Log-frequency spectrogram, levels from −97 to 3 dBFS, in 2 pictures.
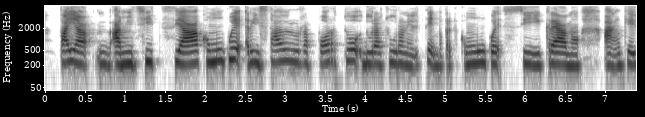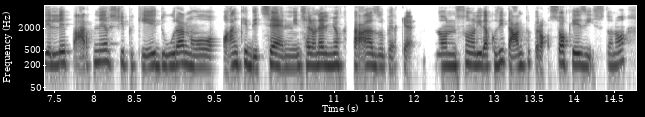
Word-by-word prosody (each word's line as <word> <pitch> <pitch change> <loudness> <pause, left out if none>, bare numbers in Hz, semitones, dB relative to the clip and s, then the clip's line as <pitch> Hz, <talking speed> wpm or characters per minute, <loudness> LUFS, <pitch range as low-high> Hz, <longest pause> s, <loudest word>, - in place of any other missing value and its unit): fai 240 +1 +5
a 220 -1 +5
mhmm, 225 -1 -8
amicizia, 225 +1 +6
comunque, 260 +4 0
ristauri 240 +3 -3
un 245 - -5
rapporto 235 +3 -4
duraturo 220 +1 -3
nel 200 -2 -8
temp 200 -1 -5
perché 180 - -11
comunque 225 +1 -2
si 215 -3 -5
creano 210 -4 +4 0.3
anche 210 +1 0
delle 215 +2 0
partnership 240 -3 -4
che 195 +1 -2
durano 195 -4 -2
anche 215 +4 -2
decenni, 180 0 0
cioè, 210 +1 -1
non 200 0 -1
è 210 - +4
il 205 - -1
mio 210 +1 -1
caso 200 -3 +1
perché 175 -2 -9 0.2
non 200 0 -2
sono 215 +2 -3
lì 205 - 0
da 195 -2 +2
così 215 +5 -3
tanto, 210 -2 +2
però - - -3
so 230 - +2
che 225 -1 0
esistono, 205 +2 -4
215 Hz, 160 wpm, -22 LUFS, 200-235 Hz, 0.3 s, amicizia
